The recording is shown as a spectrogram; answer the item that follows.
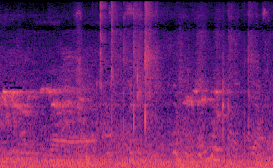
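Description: Faint, indistinct voices of people talking, with a few short high chirps and light clicks.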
